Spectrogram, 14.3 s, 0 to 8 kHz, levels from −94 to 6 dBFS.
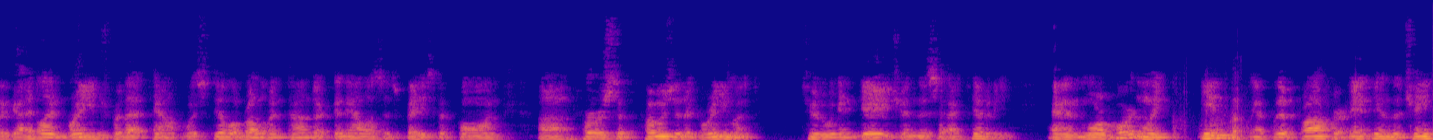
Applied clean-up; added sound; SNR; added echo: neural mask model DeepFilterNet 3.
